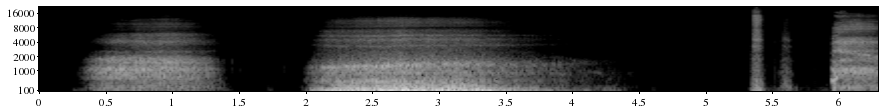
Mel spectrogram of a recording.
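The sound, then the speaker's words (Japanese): Warm breath blown into a sensitive ear, two long soft breathy exhalations followed by a few short puffs of air, alone with no talk. “例えばこのように、勇者様の敏感な耳の穴に温かい吐息を吹き込んでみたり、”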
